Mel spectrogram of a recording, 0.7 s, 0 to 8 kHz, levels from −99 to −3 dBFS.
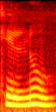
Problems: background sounds at intervals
